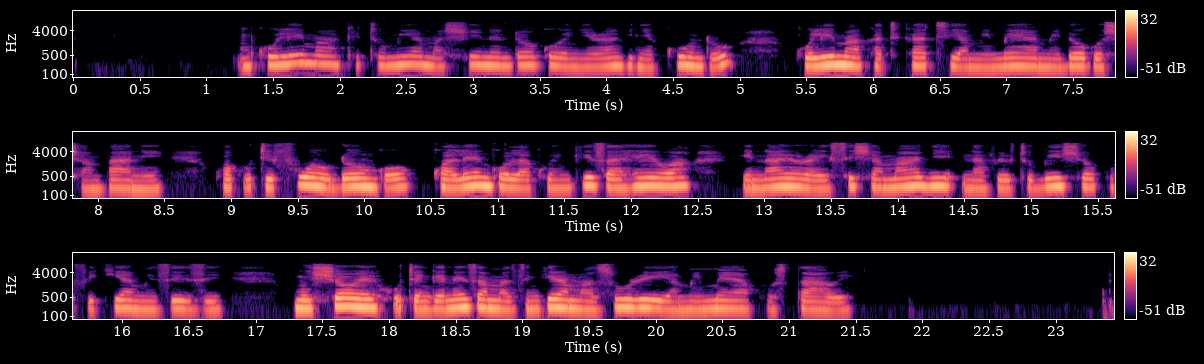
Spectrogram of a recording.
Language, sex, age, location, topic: Swahili, female, 25-35, Dar es Salaam, agriculture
